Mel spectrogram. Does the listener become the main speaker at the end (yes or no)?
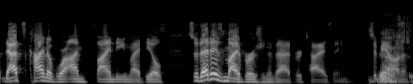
yes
